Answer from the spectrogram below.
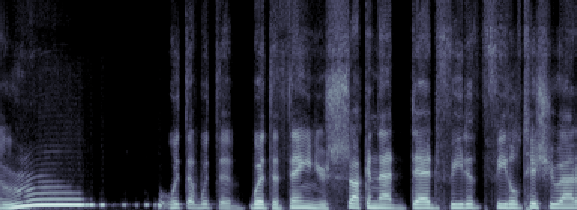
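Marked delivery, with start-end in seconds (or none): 0.0-0.9 high, loud vacuum hoot; long high-pitched "ooh" like a suction machine; imitated suction noise. Shown as a demonstration. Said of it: "I made a noise that could only sound like".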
